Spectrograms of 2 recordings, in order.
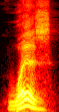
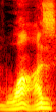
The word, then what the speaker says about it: was: Well, they don't say was. They say was. Was. Not was, but was.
